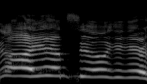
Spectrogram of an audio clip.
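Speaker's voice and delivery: high, loud, slow struggling cry; high desperate cry. Retold or imitated. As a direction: force it out high and slow, fighting back. Mother fighting possession.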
